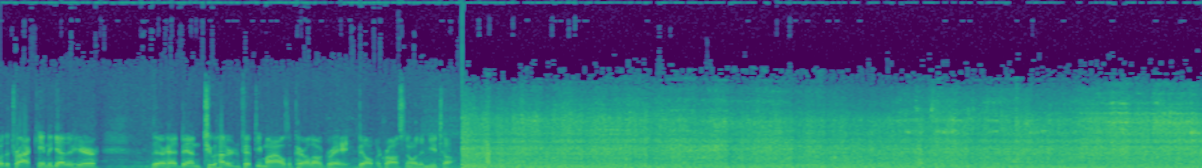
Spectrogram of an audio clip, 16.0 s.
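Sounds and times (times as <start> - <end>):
freight train rolling past: 6.2 - 16.0.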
